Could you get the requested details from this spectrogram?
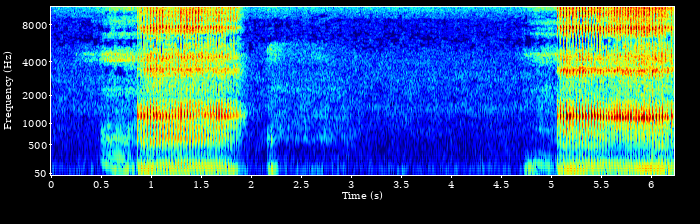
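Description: Loud rattling snores on each breath in, separated by quiet breathing out; ordinary snoring in sleep.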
